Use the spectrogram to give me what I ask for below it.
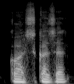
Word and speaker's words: Kurzgesagt: maybe i should say ghost gazette videos i think that's how you pronounce it in german words and they released a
